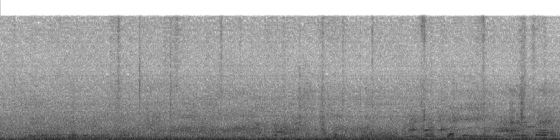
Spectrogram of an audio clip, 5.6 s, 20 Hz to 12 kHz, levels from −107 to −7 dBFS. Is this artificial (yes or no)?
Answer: yes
